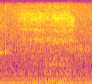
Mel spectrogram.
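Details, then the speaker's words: A low, steady rumbling snore from a pet dog napping on a rainy day, faint against quiet room noise; ordinary snoring. "Everybody, if you can hear Dixie over here snoring."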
